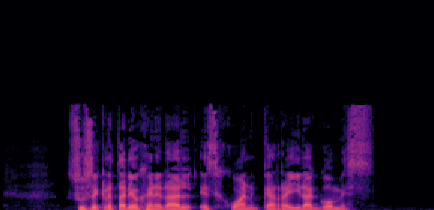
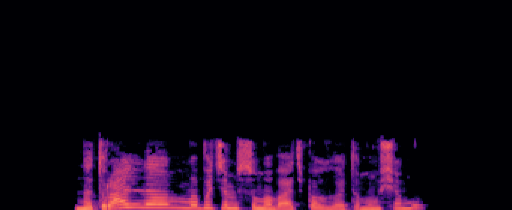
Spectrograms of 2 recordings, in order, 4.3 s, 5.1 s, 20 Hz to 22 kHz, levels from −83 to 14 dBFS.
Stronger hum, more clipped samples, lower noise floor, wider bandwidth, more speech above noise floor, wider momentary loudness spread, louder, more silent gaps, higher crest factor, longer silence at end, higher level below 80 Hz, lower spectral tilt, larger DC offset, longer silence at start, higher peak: neither; neither; second, -75 dBFS vs under -90 dBFS; first, 11.5 kHz vs 7.8 kHz; second, 52 dB vs over 73 dB; first, 12 LU vs 9 LU; second, -23 LUFS vs -17 LUFS; neither; about the same, 18 dB vs 16 dB; second, 0.65 s vs 0.9 s; about the same, -64 dBFS vs -66 dBFS; first, -5 dB/octave vs -3.5 dB/octave; neither; about the same, 0.7 s vs 0.75 s; second, -6 dBFS vs -2 dBFS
